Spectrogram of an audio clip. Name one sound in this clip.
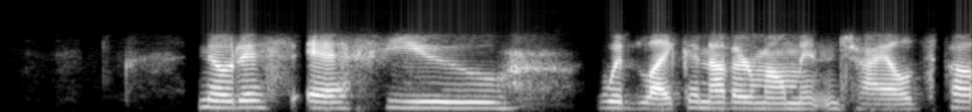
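A young woman speaks calmly and slowly close to a microphone.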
